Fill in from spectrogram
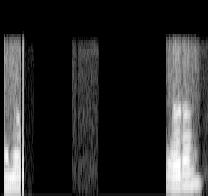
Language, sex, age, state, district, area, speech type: Telugu, male, 30-45, Telangana, Kamareddy, urban, conversation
